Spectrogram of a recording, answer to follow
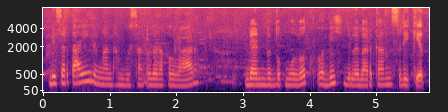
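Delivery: usual speaking voice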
